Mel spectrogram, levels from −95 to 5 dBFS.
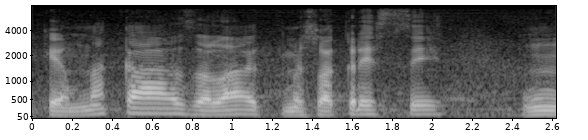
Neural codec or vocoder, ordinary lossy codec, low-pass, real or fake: none; none; 7.2 kHz; real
